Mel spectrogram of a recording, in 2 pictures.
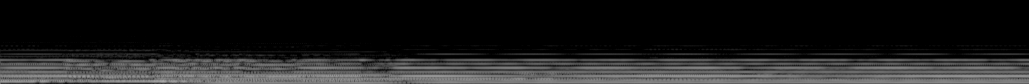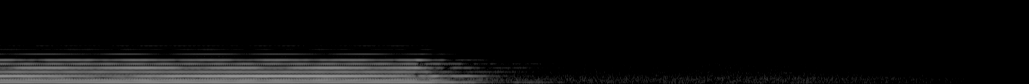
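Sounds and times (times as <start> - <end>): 
tierce en taille on organ with Claribel, Bourdon and Praestant stops: 0.0 - 15.2.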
